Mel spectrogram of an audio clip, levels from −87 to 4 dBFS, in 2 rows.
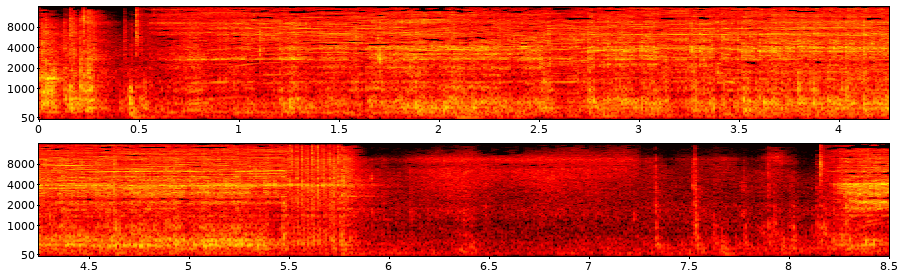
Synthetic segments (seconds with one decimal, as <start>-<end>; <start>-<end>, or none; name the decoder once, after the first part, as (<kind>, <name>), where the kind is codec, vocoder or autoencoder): none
